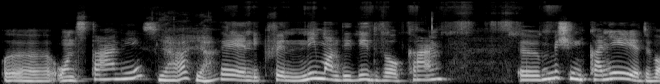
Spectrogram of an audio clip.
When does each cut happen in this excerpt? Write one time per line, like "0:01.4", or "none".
0:02.2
